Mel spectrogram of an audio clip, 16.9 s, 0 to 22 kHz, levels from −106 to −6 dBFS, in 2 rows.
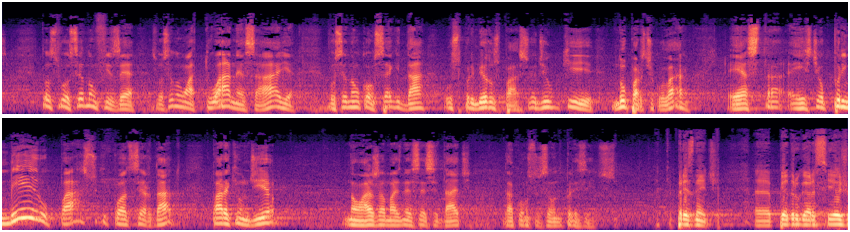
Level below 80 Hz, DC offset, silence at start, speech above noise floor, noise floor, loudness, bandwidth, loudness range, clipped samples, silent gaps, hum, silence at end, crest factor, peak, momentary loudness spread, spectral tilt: -48 dBFS; under 0.1%; 0 s; 22 dB; -42 dBFS; -20 LUFS; 15 kHz; 5 LU; under 0.1%; none; none; 0 s; 20 dB; 0 dBFS; 13 LU; -5.5 dB/octave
